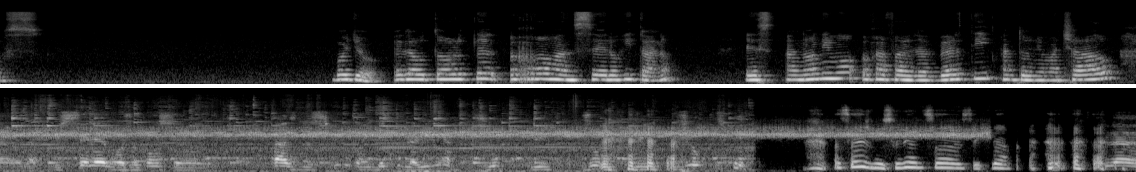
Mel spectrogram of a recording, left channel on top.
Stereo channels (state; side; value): different; both; correlation 0.01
